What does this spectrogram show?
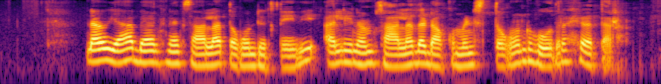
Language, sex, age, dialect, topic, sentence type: Kannada, female, 36-40, Dharwad Kannada, banking, statement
